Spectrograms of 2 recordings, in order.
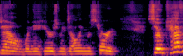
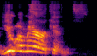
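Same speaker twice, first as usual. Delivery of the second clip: mock scolding local; 7 semitones higher, 7 dB louder than usual. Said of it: "they'll be like".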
